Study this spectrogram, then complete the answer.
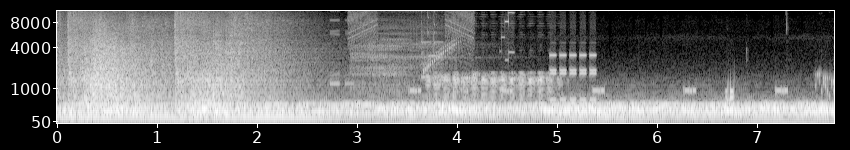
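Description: A power bomb goes off in Metroid Prime: a loud, booming blast swells at the start and fades over a steady low hum. Electronic beeps and a rising sweep follow.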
